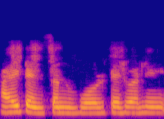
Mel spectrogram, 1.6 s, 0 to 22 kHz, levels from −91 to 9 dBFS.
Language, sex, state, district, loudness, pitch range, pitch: Hindi, male, Uttar Pradesh, Deoria, -17 LUFS, 145-155 Hz, 150 Hz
